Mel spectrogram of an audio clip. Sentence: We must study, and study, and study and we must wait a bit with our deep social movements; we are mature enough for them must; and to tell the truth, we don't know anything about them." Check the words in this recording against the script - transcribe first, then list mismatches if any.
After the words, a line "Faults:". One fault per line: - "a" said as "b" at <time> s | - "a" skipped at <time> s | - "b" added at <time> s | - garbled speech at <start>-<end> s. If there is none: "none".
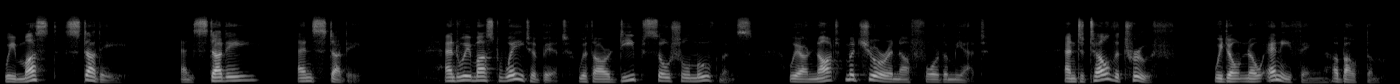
We must study, and study, and study and we must wait a bit with our deep social movements; we are not mature enough for them yet; and to tell the truth, we don't know anything about them."
Faults:
- "not" added at 8.1 s
- "must" said as "yet" at 9.6 s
